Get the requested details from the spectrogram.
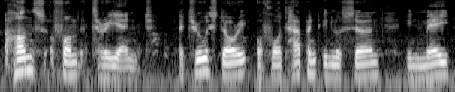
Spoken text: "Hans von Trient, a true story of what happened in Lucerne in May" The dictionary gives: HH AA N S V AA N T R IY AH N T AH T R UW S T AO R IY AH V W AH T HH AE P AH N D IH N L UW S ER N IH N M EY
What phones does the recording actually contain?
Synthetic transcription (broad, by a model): HH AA N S F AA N T R IY AH N T AH T R UW S T AO R IY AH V W AH T HH AE P AH N D IH N L UW S ER N IH N M EY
